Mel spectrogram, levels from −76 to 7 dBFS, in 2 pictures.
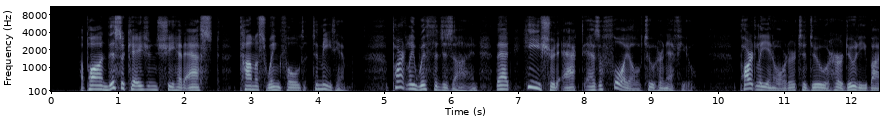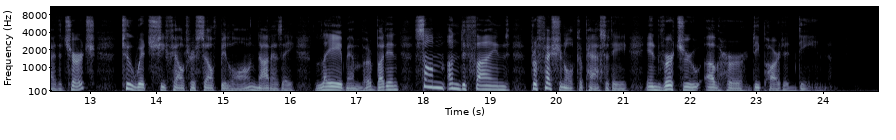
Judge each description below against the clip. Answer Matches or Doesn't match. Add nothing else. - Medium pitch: Doesn't match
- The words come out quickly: Doesn't match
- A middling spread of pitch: Doesn't match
